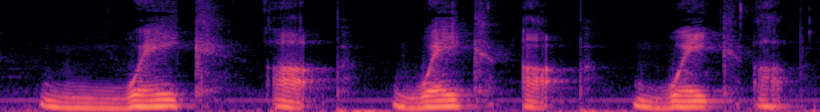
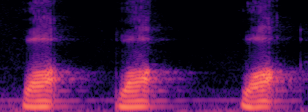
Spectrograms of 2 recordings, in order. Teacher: when you say the Japanese wa sound, don't round or protrude your lips at the beginning of the sound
